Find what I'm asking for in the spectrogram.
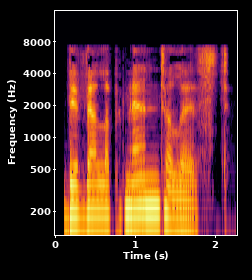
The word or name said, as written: developmentalist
